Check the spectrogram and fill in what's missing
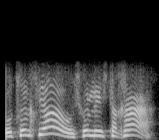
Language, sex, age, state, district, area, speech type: Bodo, female, 60+, Assam, Udalguri, rural, conversation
